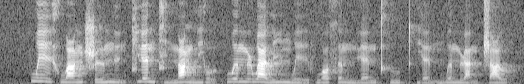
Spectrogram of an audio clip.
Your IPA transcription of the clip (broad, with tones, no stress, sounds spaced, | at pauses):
k w e˥˩ ɪ̯ x w ɑ˧˥ ŋ ʂ ɻ̩˧˥ n̪ y̰˨˩ n t͡ɕ ɥ ɛ˥˩ n t͡ɕ i˩ ŋ n̪ ɑ˥˩ ŋ l j o̰˨˩ ʊ̯ k w ə˥ n ɻ w ä˥˩ l i˥ n̪ w ḛ˨˩ ɪ̯ f w ɔ˥˧ s ə˥˩ n n̪ ɥ ɛ˧˥ n kʰ u˧˥ t̪ʰ j ɛ̰˨˩ n m w ə˥ n ɻ a̰˨˩ n ʈ͡ʂ ɑ˥ ʊ̯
